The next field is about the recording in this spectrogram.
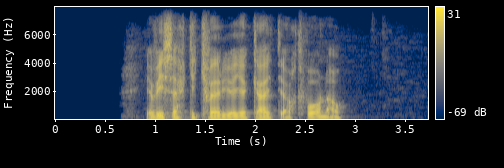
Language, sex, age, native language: Icelandic, male, 18-19, Finnish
